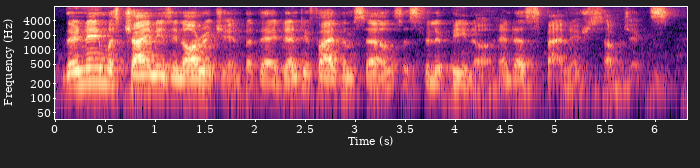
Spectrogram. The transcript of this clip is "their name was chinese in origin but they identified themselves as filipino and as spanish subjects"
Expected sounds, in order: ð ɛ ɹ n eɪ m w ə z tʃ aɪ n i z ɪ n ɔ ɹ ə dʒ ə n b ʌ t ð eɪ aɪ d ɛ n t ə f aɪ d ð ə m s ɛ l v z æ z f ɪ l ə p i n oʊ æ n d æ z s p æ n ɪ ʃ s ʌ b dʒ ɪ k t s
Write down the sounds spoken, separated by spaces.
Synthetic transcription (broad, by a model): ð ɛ ɹ n eɪ m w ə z tʃ aɪ n i z ɪ n ɔ ɹ ə dʒ ə n b ʌ t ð eɪ aɪ d ɛ n t ə f aɪ d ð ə m s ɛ l v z æ z f ɪ l ə p i n oʊ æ n d æ z s p æ n ɪ ʃ s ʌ b dʒ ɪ k t s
